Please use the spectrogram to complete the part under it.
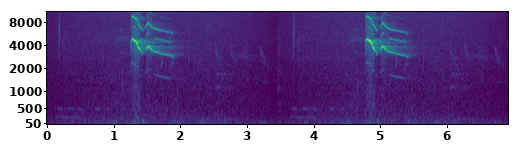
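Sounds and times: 
Ictinia plumbea calling: 0:00.2 - 0:03.1, 0:03.7 - 0:06.7.

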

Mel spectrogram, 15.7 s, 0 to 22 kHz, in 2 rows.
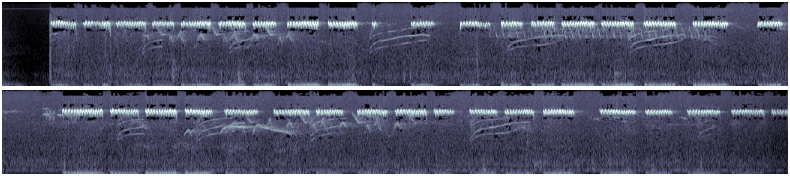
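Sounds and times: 
northern forest ambience in Eastern and Central North America: 0:00.5 - 0:15.7.

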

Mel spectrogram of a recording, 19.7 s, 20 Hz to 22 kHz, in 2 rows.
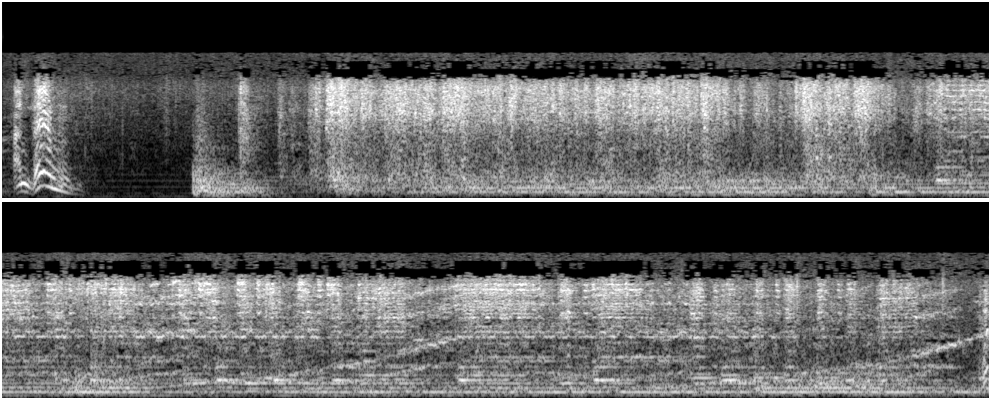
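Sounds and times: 
speech: 0:00.1 - 0:00.9
bomb blast blowing up the center of a newspaper building: 0:01.8 - 0:19.7
crashing debris and falling heavy machinery: 0:01.8 - 0:19.7
long heavy rumbling roar after a bomb blast: 0:01.9 - 0:19.7
rising tones: 0:04.4 - 0:19.7.

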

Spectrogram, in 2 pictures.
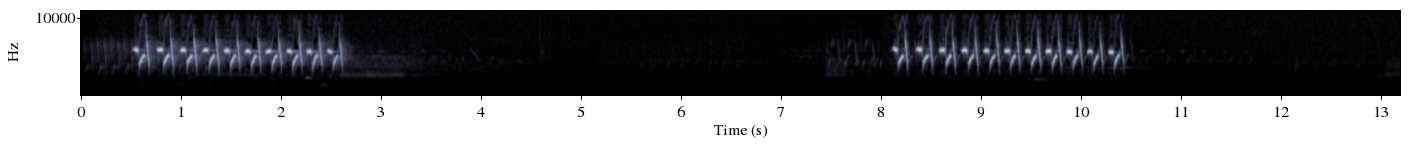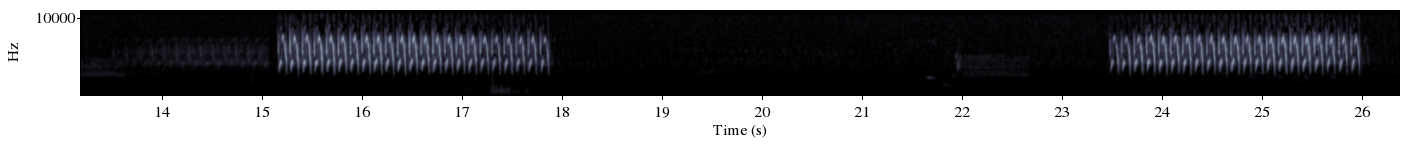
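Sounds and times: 
swamp sparrow singing trilled songs: 0:00.0 - 0:02.7, 0:07.5 - 0:11.4, 0:13.7 - 0:17.9, 0:23.5 - 0:26.1.

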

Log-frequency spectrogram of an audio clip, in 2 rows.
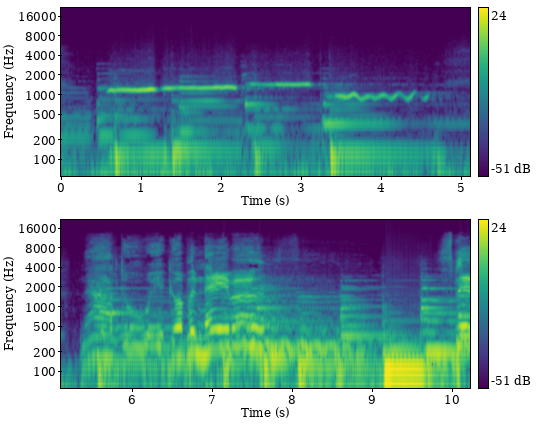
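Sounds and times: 
steady instrumental backing with shifting chords: 0:00.0 - 0:10.2
man whistling a tune in long held notes: 0:00.5 - 0:05.2
speech: 0:06.5 - 0:07.9.

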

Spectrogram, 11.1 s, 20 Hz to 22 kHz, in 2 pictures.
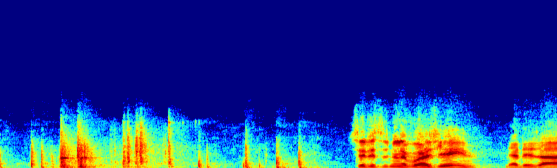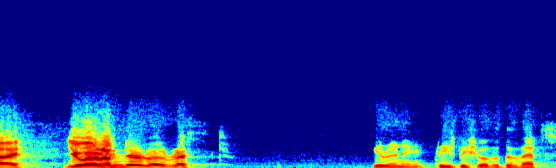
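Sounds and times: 
wooden door opening with clunks and rattles from the latch and frame: 0:00.4 - 0:01.9
speech: 0:03.6 - 0:07.6, 0:09.3 - 0:11.1.

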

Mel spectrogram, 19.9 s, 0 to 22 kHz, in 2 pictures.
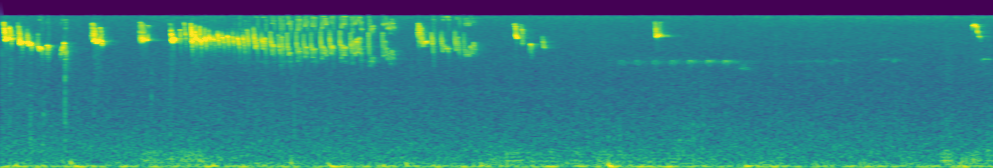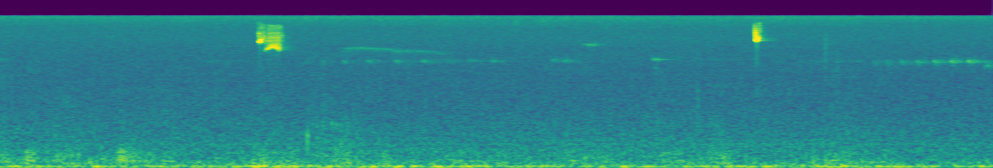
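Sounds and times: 
velvet-purple coronet calls in Ecuador: 0:00.0 - 0:10.3, 0:12.3 - 0:17.8
low background rumble: 0:00.0 - 0:19.8.

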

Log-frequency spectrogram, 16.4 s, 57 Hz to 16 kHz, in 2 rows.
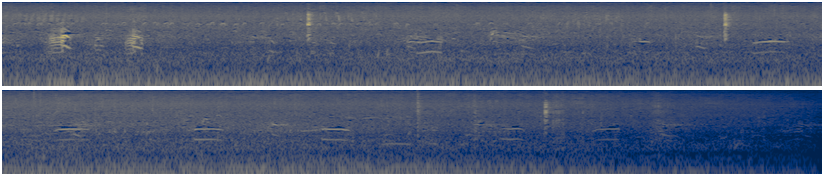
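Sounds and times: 
Canada goose honking and clucking in western North America: 0:00.0 - 0:01.6, 0:04.0 - 0:05.4, 0:06.4 - 0:07.9, 0:08.7 - 0:09.2, 0:10.0 - 0:12.3, 0:12.9 - 0:15.0
low noise: 0:00.0 - 0:16.3.

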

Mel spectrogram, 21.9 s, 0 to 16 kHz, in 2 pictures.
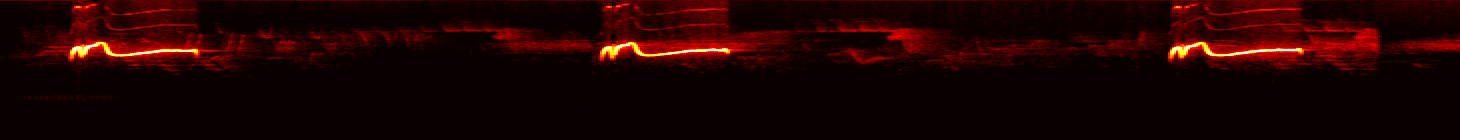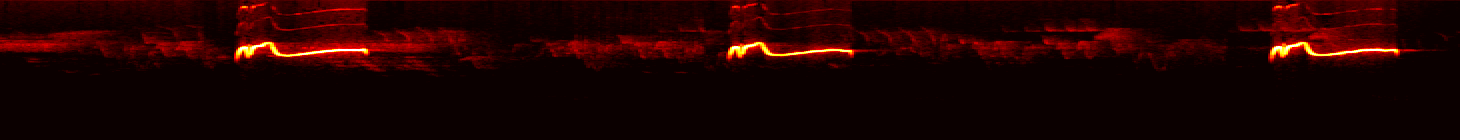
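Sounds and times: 
Eastern Wood Pewee singing: 0:00.5 - 0:01.9, 0:04.5 - 0:05.7, 0:08.8 - 0:10.3, 0:12.7 - 0:14.5, 0:16.4 - 0:17.5, 0:20.5 - 0:21.6.

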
